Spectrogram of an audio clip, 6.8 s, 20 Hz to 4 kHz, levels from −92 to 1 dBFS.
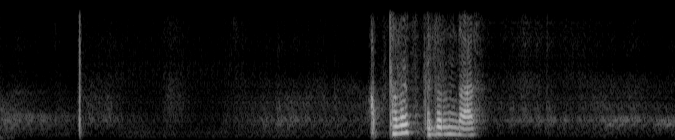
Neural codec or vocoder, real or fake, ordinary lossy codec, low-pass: codec, 16 kHz in and 24 kHz out, 0.4 kbps, LongCat-Audio-Codec, fine tuned four codebook decoder; fake; none; 3.6 kHz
